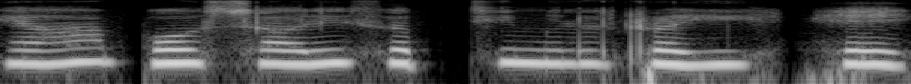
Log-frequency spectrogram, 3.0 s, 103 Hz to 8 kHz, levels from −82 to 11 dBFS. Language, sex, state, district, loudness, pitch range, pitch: Hindi, female, Madhya Pradesh, Bhopal, -15 LUFS, 290-310 Hz, 300 Hz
